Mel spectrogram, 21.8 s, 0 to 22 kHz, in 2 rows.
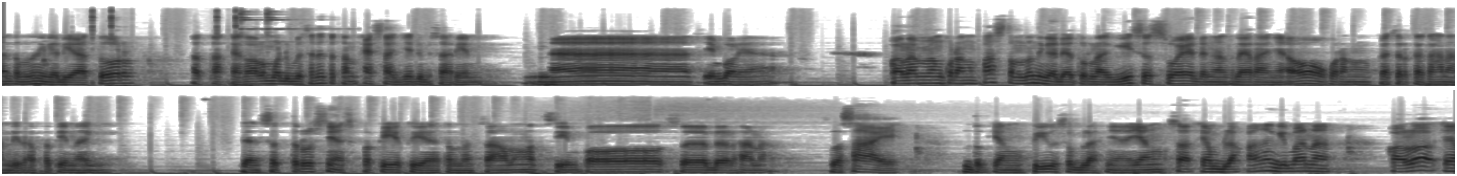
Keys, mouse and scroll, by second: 0.7 scroll down 1, 2.3 scroll down 1, 2.3 s, 7.9 click, 13.9-16.8 drag, 17.4 middle click, 20.6-21.8 middle drag.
